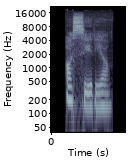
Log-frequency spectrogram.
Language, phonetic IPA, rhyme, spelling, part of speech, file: Hungarian, [ˈɒsːiːrijɒ], -jɒ, Asszíria, proper noun, Hu-Asszíria.ogg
